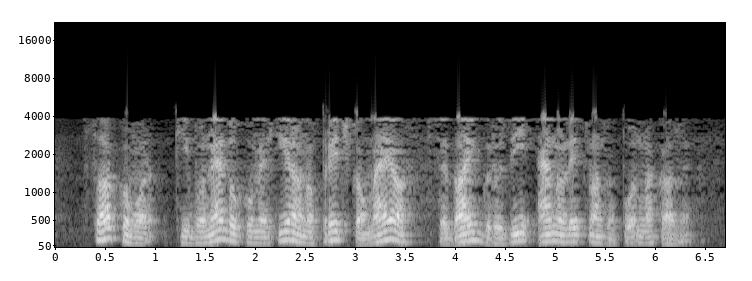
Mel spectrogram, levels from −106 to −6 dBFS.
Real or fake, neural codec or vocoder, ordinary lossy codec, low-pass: fake; codec, 44.1 kHz, 7.8 kbps, Pupu-Codec; AAC, 16 kbps; 19.8 kHz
